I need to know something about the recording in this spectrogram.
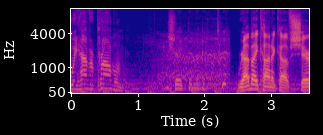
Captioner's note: audience laughing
